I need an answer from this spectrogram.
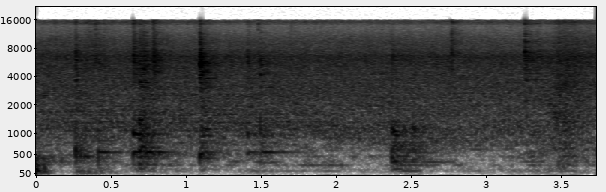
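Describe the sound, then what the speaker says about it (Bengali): Prawns fry in a pan for a Bengali mocha chingri ghonto, giving a soft sizzle broken by several sharp scraping and clattering stirs of a spatula, close and without speech. "চিংড়িটা দিয়েও ভালো করে কষিয়ে নিচ্ছি একটু।"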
